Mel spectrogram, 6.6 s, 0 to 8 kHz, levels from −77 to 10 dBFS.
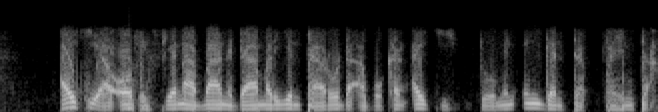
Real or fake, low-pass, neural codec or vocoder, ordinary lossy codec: real; 7.2 kHz; none; none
